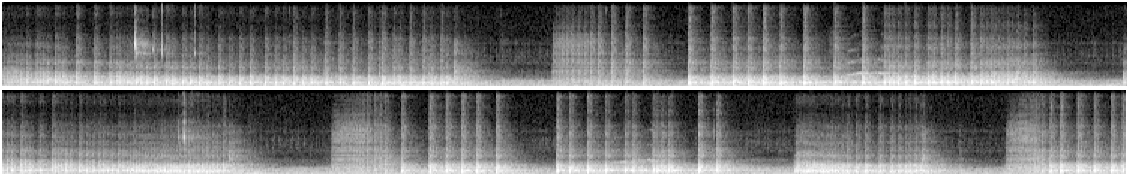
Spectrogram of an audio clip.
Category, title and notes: Sound effects > Objects / House appliances
A creaking ship. Sound design.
